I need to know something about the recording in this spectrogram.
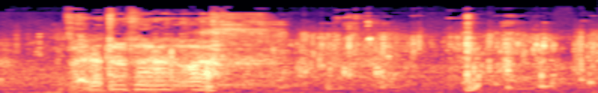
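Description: A fish splashes and thrashes at the water's surface close by.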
